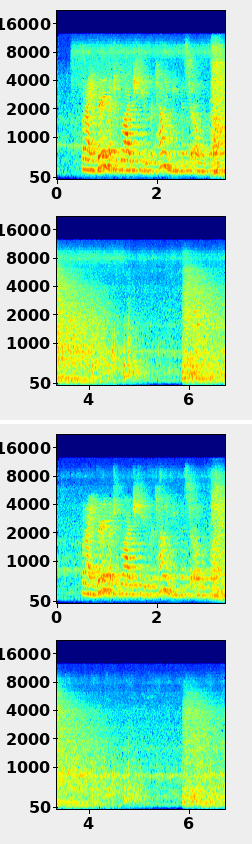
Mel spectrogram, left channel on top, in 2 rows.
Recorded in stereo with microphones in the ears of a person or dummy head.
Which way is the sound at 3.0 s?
25° left (ahead or behind).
